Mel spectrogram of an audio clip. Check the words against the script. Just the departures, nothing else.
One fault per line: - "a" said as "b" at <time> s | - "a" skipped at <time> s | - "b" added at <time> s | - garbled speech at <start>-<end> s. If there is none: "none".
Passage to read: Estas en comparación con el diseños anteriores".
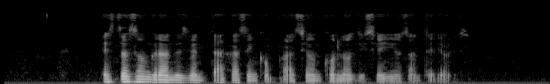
- "son grandes ventajas" added at 1.4 s
- "el" said as "los" at 3.4 s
